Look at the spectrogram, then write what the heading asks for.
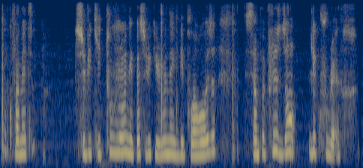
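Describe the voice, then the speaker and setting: A young woman with a cold and a hoarse voice, chatting casually over her gameplay with lots of pauses and self-corrections. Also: on the high side, steady tone, muffled recording. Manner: hesitant, many filler pauses and self-corrections. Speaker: gaming vlogger.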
